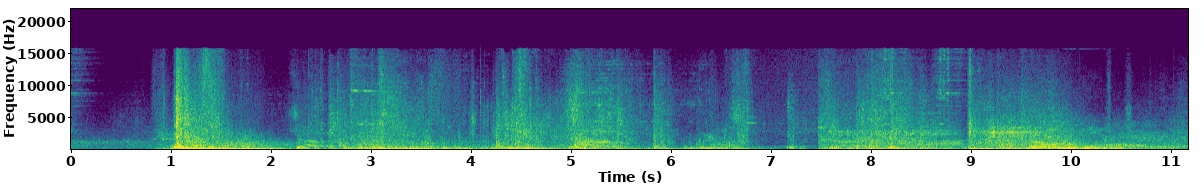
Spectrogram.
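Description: Magic blasts and weapon hits crash during a video game fight.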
